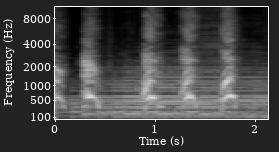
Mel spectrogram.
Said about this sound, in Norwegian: Ved firetiden natten til onsdag vektes en mann av sin skjellende hund.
